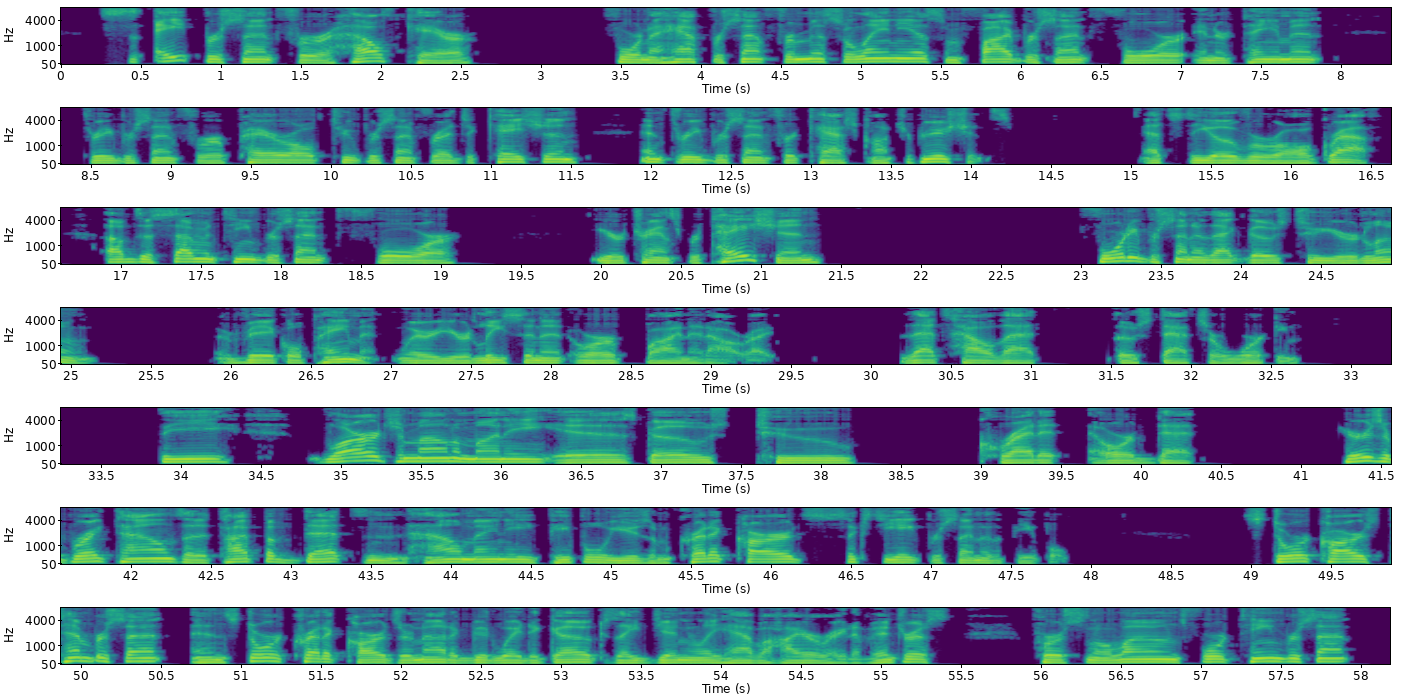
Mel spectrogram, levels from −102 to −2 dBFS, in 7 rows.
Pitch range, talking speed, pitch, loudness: 105-145 Hz, 115 wpm, 120 Hz, -21 LUFS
